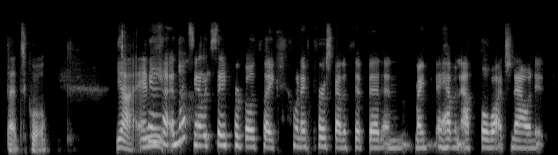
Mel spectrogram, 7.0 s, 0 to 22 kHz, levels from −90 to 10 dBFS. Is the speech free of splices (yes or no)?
no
